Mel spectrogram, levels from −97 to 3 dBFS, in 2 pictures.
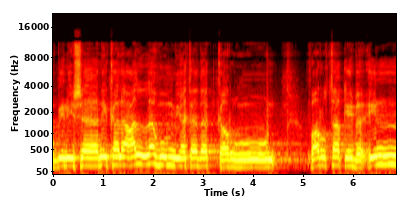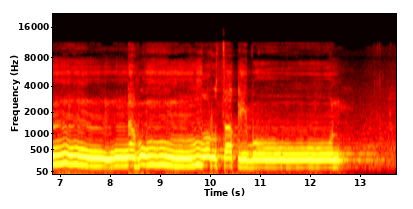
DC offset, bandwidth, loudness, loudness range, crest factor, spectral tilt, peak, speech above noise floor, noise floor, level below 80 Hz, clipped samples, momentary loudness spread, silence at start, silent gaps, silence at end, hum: under 0.1%; 11.5 kHz; -18 LUFS; 3 LU; 8 dB; -7.5 dB/octave; -10 dBFS; 25 dB; -42 dBFS; -56 dBFS; under 0.1%; 5 LU; 0 s; none; 0.35 s; none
